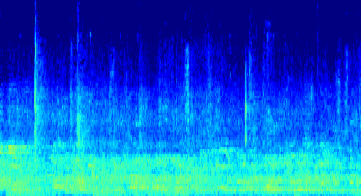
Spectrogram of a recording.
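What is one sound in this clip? A stadium crowd murmurs and calls out, outdoors.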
